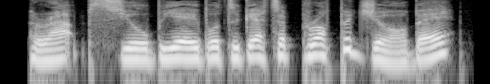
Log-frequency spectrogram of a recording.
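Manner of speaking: usual speaking voice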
